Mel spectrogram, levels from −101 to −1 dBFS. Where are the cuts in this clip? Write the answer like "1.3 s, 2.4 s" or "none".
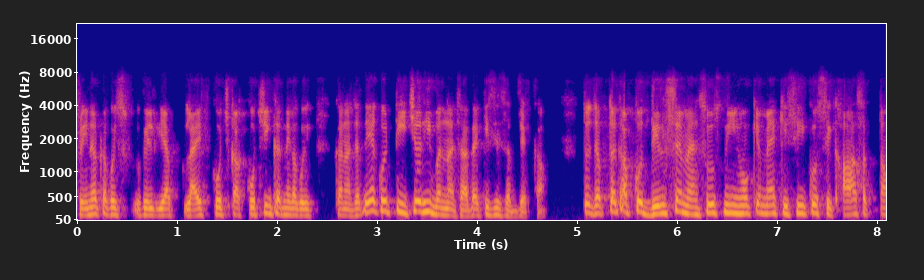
none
